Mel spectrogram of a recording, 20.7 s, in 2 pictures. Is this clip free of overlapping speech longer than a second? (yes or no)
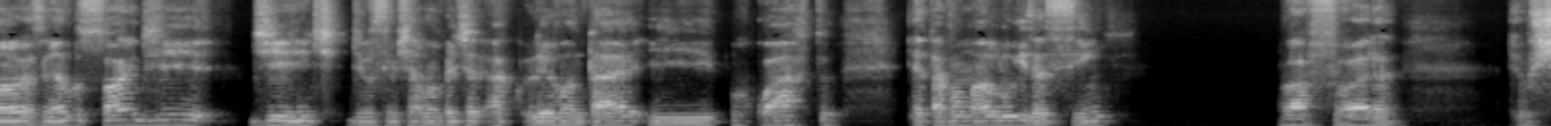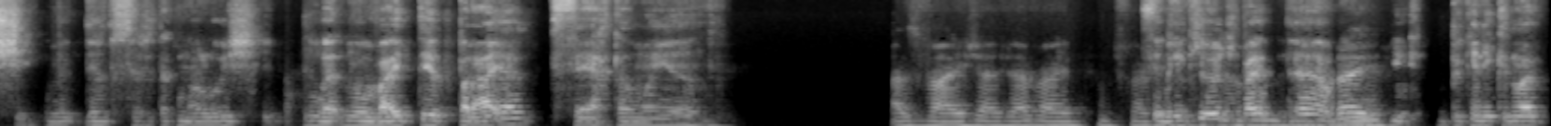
no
